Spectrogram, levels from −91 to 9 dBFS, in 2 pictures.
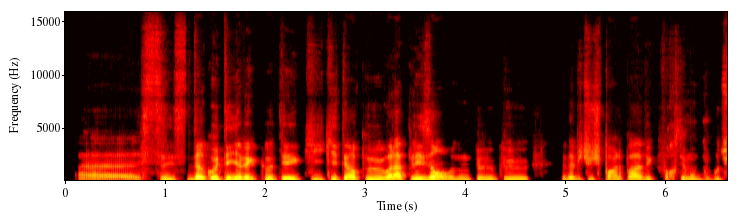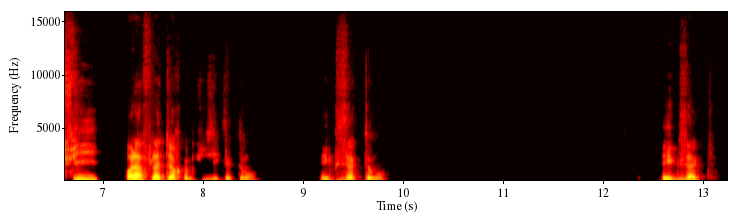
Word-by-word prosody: heu, - - -7
c 120 0 -6
c 125 - -16
d'un 150 +4 +8
côté, 175 +3 +5
il 160 - +5
y - - +9
avait 130 -1 +7
le - - -4
côté 145 -1 +1
qui 125 -4 -7
qui 135 - -4
était 130 - 0
un 130 0 +4
peu, 140 0 0
voilà, 130 - +6
plaisant 145 - +3
donc 100 -1 -8
que 105 -1 -4
que, 105 0 -5 0.3
d'habitude, 105 +6 -5
je - - -8
parle 100 +1 -4
pas 115 -2 +1
avec, 105 -4 -5
forcément, 110 -3 -7
beaucoup 110 +3 -10
de 105 - -7
filles 170 +1 -2 0.3
voilà, - - +8
flatteur, - - +1
comme 95 - -9
tu 95 - -23
dis, 95 - -13
exactement. 95 -1 -12 0.6
Exactement. 100 -2 -7 2.7
Exact. 110 -4 -3
115 Hz, 170 wpm, -24 LUFS, 105-145 Hz, 2.7 s, y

